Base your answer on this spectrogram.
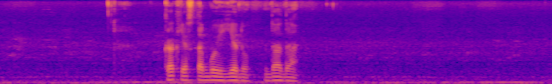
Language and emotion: Russian, neutral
